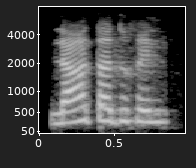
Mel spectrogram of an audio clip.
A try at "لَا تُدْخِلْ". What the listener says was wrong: زبر کے ساتھ پڑھا ہے, پڑھیں دوبارہ.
